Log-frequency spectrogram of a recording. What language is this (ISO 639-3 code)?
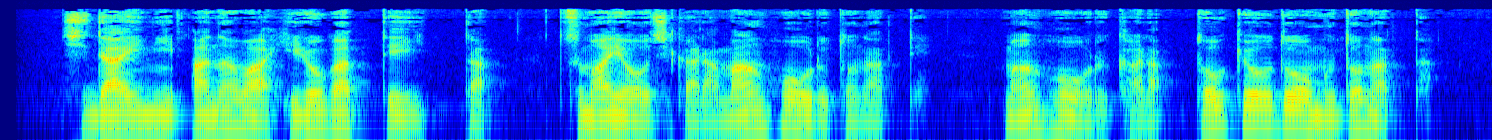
jpn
